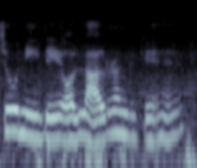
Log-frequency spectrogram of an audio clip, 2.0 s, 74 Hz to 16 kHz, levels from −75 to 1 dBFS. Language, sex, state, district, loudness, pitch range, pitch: Hindi, female, Uttar Pradesh, Ghazipur, -23 LUFS, 185-220 Hz, 195 Hz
